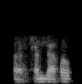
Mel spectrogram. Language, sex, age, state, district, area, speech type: Assamese, male, 18-30, Assam, Goalpara, urban, conversation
